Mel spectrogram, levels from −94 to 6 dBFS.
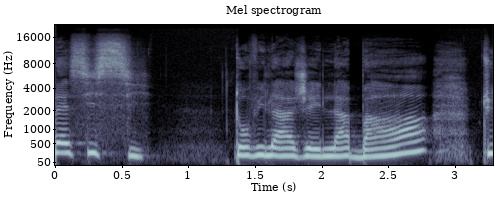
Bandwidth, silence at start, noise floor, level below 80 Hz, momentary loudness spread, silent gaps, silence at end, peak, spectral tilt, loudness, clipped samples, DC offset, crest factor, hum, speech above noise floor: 17.5 kHz; 0 s; -57 dBFS; -60 dBFS; 9 LU; none; 0 s; -10 dBFS; -5 dB/octave; -23 LUFS; under 0.1%; under 0.1%; 14 dB; none; 35 dB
